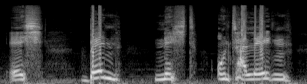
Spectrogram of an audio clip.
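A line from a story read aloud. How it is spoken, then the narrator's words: Bellowing. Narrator (German): brüllte ich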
